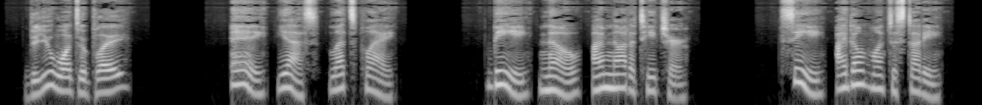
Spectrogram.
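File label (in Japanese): ノーマル, リスニング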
